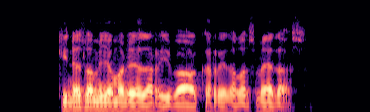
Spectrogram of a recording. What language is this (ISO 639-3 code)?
cat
